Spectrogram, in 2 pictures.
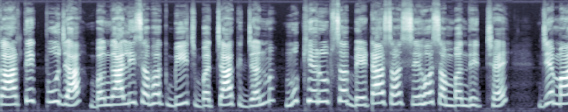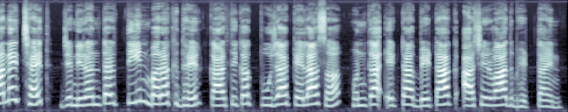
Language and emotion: Maithili, neutral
